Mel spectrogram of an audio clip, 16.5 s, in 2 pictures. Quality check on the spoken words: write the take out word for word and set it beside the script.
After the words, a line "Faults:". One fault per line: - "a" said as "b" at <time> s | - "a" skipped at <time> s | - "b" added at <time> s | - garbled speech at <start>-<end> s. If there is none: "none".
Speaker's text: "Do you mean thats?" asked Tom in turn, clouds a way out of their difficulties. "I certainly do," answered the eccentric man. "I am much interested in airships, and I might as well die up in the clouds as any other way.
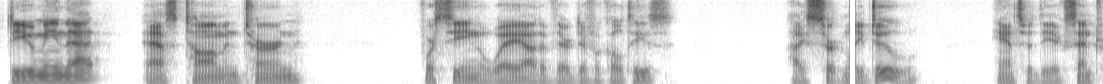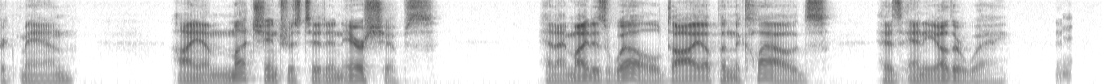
"Do you mean that?" asked Tom in turn, foreseeing a way out of their difficulties. "I certainly do," answered the eccentric man. "I am much interested in airships, and I might as well die up in the clouds as any other way.
Faults:
- "thats" said as "that" at 0.5 s
- "clouds" said as "foreseeing" at 3.1 s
